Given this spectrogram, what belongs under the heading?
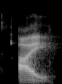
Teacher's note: I is a diphthong, but rather than sliding, it's a combination of I and E.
